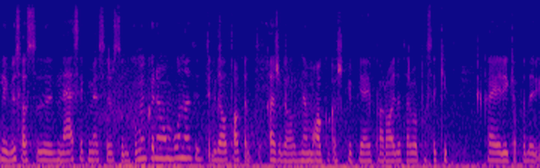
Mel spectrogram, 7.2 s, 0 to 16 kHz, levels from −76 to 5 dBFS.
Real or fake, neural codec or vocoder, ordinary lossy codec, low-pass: fake; vocoder, 44.1 kHz, 128 mel bands every 256 samples, BigVGAN v2; AAC, 64 kbps; 14.4 kHz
